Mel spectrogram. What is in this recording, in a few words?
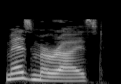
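"mesmerized", British English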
